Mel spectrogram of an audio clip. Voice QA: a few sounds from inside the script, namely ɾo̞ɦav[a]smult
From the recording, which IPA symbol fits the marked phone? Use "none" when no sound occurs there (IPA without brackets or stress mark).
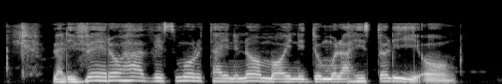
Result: i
